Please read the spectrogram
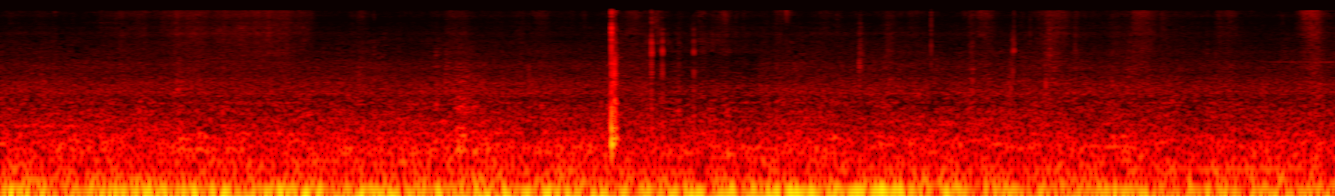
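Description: City street ambience: a steady low rumble of road traffic, with one sharp click about halfway through.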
